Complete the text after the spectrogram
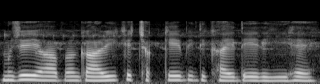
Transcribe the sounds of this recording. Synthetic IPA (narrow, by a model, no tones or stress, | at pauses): mʊd͡ʒʱejɐɦãpəɾɡaːɽiket͡ʃʰɐkːebʱid̪ɪkʰaːid̪eːɾɐɦiɦɛː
